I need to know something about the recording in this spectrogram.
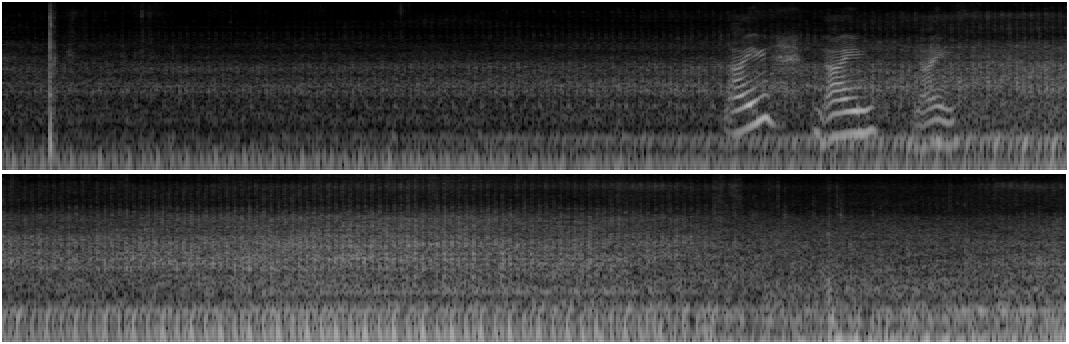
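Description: A tractor engine rumbles steadily nearby, growing louder on approach.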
